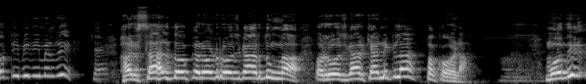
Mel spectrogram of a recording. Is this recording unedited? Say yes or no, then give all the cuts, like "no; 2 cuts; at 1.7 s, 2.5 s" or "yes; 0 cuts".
no; 1 cut; at 1.1 s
